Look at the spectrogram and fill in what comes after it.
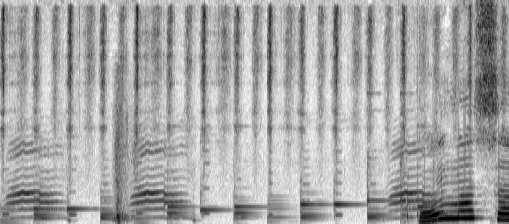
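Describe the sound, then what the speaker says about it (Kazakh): A cat meows several times, close and clear, with a longer rising and falling meow near the end, set against a busy tonal musical backing. "Бұл мысық."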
